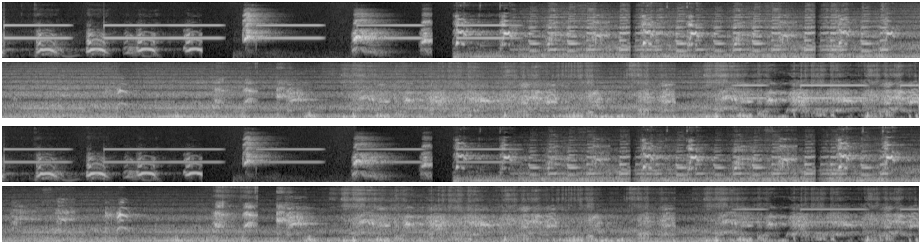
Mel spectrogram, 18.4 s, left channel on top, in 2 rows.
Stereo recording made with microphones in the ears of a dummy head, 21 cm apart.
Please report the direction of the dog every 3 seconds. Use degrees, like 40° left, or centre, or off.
30° left, 30° left, centre, 30° right, centre, 30° left.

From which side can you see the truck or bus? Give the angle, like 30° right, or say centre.
70° left.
